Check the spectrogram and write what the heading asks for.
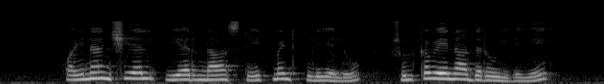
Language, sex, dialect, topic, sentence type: Kannada, female, Mysore Kannada, banking, question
